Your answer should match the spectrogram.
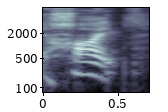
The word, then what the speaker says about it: hyper: And so, but it has a long I sound in the words hype.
